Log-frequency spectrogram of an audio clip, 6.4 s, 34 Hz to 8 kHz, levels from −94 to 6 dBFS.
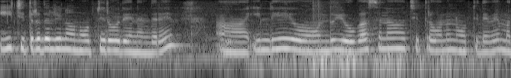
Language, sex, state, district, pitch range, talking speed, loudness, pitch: Kannada, female, Karnataka, Belgaum, 225-265 Hz, 110 wpm, -23 LUFS, 240 Hz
